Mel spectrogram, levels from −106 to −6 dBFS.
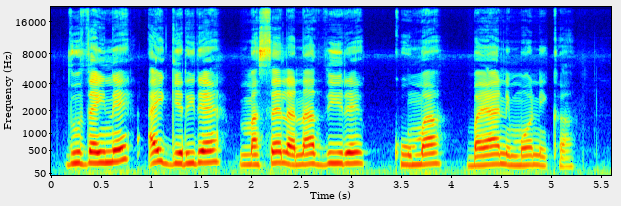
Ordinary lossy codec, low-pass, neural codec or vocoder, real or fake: none; none; none; real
